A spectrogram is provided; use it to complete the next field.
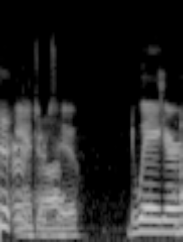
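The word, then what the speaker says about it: Duergar: You would see a few, mostly gnomes, some Duragar, the odd rare Tengu, and an ant or Duragar. two. Dwager, That's Dwager, They even have it, phonetically spelled in the book.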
